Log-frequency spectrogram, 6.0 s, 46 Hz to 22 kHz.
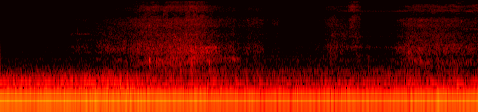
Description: Volvo XC40 (2024): buzzing noise issue from the dash panel when changing the interior lighting mode (dimming).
